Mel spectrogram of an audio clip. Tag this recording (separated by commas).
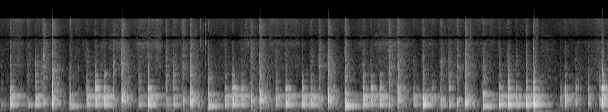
playing bongo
